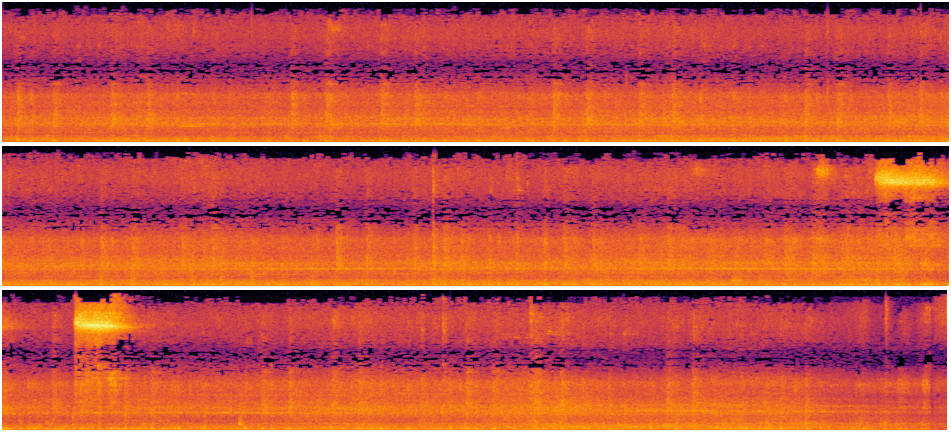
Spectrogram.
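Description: Passenger coaches of an express train rushing past a platform at speed: a steady rumble and clatter of wheels on the rails. The sound falls away at the end as the last coach passes.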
